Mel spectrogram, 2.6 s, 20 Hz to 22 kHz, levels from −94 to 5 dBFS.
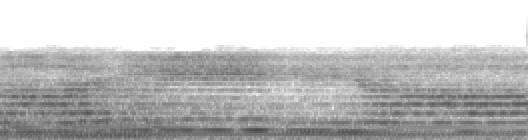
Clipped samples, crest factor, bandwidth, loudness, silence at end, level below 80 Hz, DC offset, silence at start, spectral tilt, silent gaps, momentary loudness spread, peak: under 0.1%; 14 dB; 5.8 kHz; -32 LUFS; 0 s; -54 dBFS; under 0.1%; 0 s; -10 dB/octave; none; 3 LU; -18 dBFS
